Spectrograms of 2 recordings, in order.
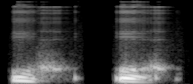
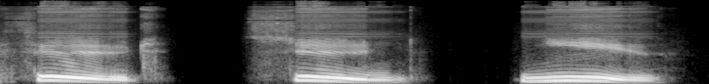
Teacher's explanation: The English U is central, and also then you use your lips as well in English.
